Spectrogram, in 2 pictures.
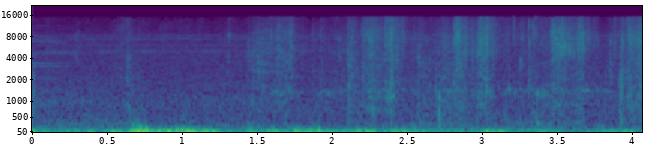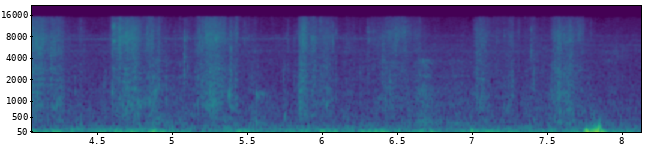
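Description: Footsteps swishing through grass as a person walks, over a low rumble on the microphone, with a dull thump about a second in and another near the end.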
